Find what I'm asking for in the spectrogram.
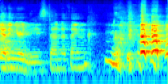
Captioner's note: laughs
